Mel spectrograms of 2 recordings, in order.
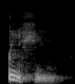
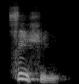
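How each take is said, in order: First: The word starts with a P sound. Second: The word starts with an F sound.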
